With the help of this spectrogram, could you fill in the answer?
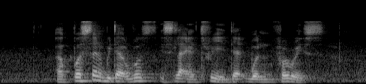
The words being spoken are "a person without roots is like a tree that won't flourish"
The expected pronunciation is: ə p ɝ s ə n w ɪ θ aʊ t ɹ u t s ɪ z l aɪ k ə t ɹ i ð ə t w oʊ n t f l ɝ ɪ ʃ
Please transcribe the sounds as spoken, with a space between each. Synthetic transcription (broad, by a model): ə p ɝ s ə n w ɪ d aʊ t ɹ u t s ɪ s l aɪ k ə t ɹ i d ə t w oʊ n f ɝ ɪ s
